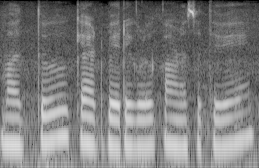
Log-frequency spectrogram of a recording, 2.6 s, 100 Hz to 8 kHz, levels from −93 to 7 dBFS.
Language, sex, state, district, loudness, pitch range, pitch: Kannada, female, Karnataka, Bidar, -14 LUFS, 180-195 Hz, 185 Hz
